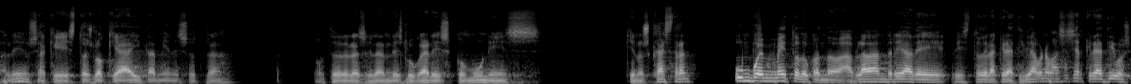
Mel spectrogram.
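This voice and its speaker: Over a quiet background, a man speaks at a moderate pace. His voice is fairly low in pitch with lively intonation. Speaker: author and philosopher; speaker. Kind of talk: academic lecture. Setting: stage with audience. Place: hall. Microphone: lapel.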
